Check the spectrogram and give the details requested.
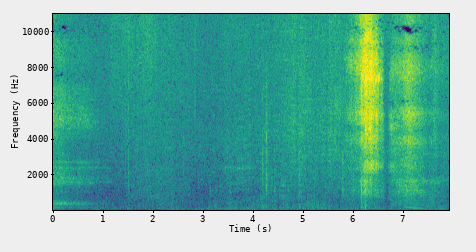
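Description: A sleeping dog breathes quietly in a small room, then gives one sharp nasal snort and a noisy exhale, part of ordinary dog snoring.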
